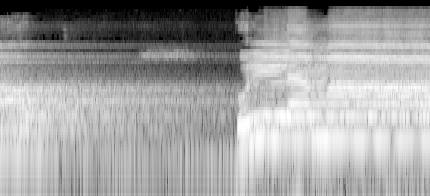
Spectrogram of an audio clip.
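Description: A man chanting in long held notes: one note dies away over about two seconds, then a new, higher note starts abruptly about two and a half seconds in and is held steady.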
